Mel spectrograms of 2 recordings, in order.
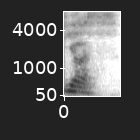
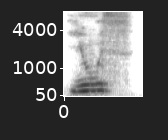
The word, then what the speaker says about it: youth: Take care of the pronunciation of the word use, not Y. Okay. Youth and not Y. The youth here.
